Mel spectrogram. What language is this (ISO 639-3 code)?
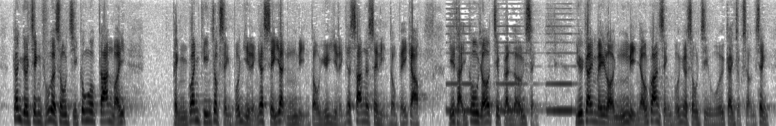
yue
